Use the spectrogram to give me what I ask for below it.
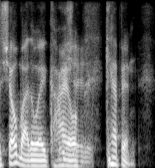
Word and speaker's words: Keoppen: Welcome to the show, by the way, Kyle Keoppen. No L. Yeah. You said it right this time. Perfect. No L.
